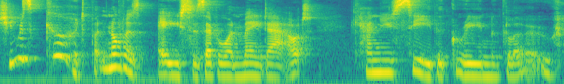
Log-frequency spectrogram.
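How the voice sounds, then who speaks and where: With noticeable background noise behind her, a woman takes a fairly slow pace. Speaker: podcast host. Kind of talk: reading own teenage diary aloud.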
